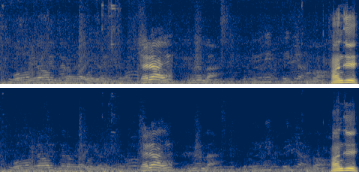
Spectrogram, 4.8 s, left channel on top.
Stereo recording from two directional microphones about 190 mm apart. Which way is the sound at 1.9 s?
55° right (ahead or behind).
